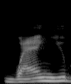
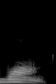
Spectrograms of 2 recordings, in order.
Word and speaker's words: Wang: he went by Jimmy wangu but Wang is a mandarin version should be Wong so I will occasionally flipflop between Wong being the Cantonese pronunciation and Wang being how he more generally known but it should be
